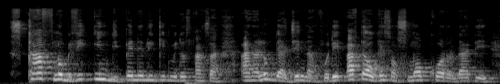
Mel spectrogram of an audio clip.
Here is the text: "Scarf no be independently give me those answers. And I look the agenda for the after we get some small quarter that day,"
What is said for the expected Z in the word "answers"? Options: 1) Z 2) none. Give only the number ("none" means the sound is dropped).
2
